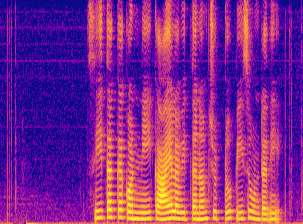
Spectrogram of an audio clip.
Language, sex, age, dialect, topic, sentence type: Telugu, female, 31-35, Telangana, agriculture, statement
